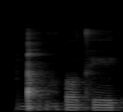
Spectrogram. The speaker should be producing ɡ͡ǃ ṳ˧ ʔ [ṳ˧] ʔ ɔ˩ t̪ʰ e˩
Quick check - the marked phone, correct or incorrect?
correct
